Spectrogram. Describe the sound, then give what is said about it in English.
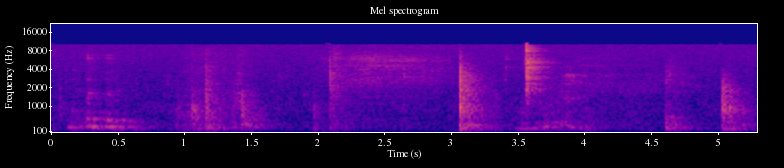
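A big double door swings open with wooden creaks and scraping, followed by a series of sharp clunks and thuds, each ending abruptly. “maybe there's a ghost. Big double door.”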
